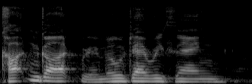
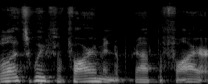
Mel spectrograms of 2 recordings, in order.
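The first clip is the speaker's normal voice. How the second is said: openly sarcastic delivery. Retelling the boss's answer at the burning building: imitating a sarcastic reply. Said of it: "Rather sarcastically".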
